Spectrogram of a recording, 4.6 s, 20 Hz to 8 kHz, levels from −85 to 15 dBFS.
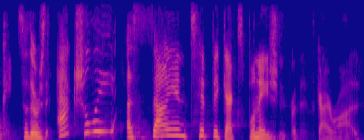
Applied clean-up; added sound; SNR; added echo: neural mask model DeepFilterNet 3.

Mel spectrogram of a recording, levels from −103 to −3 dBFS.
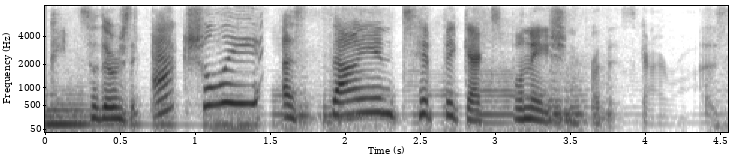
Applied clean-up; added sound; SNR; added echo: neural mask model RNNoise.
